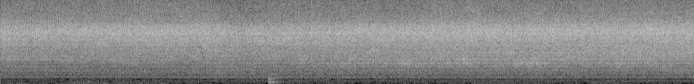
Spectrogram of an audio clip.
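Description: Chicken pieces and tomato sizzling in hot oil in a metal pot as they are browned (bhuna), a steady frying hiss. A single light tap about two and a half seconds in.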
